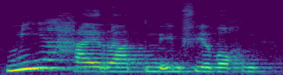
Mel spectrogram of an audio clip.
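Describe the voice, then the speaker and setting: A woman's voice: mid-range voice, lively intonation, measured pace, a little mellow, natural voice. Stubborn cheeky young bride, an actress doing her, bavarian accent, far from mic, roomy. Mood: mocking. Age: young adult. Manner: cheeky, headstrong. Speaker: stage actress. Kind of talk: folk theater comedy acting. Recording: echoey stage sound, off-mic.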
